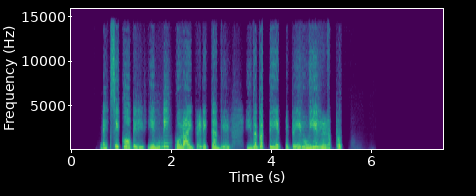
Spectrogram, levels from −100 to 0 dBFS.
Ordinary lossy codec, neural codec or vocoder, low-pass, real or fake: none; codec, 44.1 kHz, 0.9 kbps, DAC; 14.4 kHz; fake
